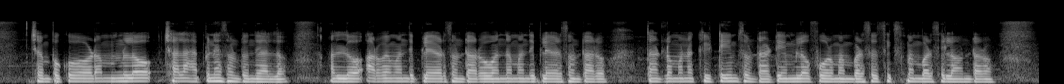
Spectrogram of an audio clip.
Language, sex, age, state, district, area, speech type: Telugu, male, 18-30, Telangana, Ranga Reddy, urban, spontaneous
